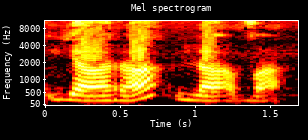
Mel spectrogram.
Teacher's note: इन व्यंजनों के उच्चारण में जो है वायु का अवरोध कम होता है, यानी वायु कम रुकती है। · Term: अंतस्थ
